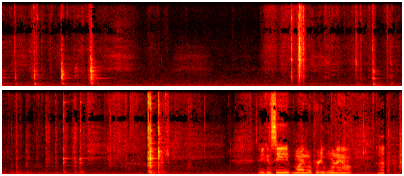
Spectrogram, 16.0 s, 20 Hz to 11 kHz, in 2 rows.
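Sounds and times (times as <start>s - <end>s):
brake pads clinking against metal: 0.0s - 2.4s.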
